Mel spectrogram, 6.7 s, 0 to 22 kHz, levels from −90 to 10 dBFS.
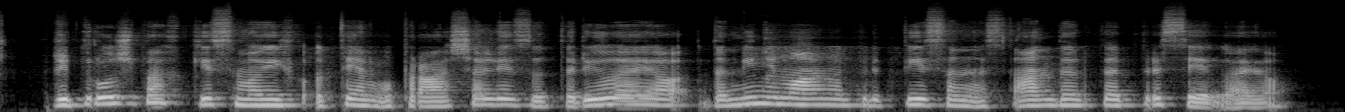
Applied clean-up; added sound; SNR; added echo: neural mask model DeepFilterNet 3.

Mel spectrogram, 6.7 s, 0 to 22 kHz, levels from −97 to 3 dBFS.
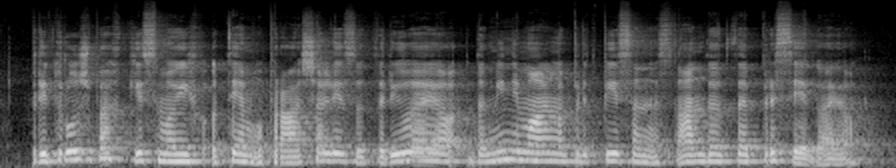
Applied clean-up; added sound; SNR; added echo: none; none; none; none.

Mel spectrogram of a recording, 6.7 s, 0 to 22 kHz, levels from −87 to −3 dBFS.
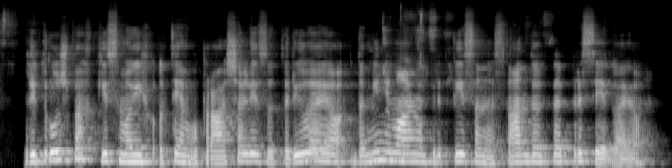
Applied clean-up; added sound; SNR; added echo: neural mask model Resemble Enhance denoiser.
